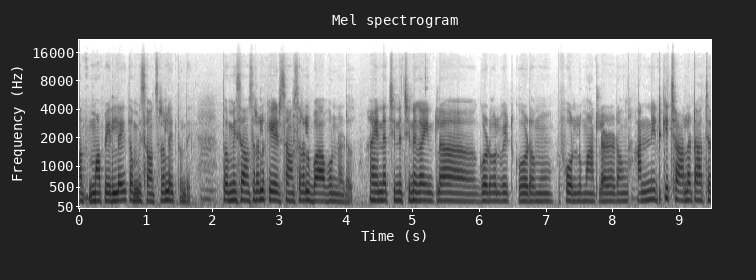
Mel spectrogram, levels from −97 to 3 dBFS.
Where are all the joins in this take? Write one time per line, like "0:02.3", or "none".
0:04.1
0:07.2
0:08.3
